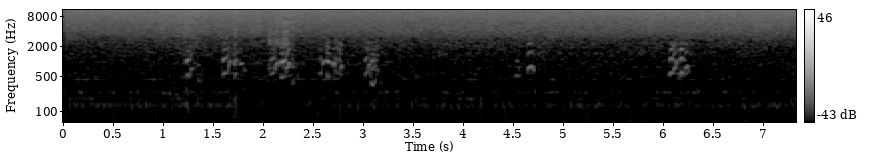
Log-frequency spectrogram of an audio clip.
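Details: Guinea pig enjoying a massage, making a few soft, short rumbling chirps in small clusters near the start and again toward the end. A steady low hum runs underneath throughout.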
